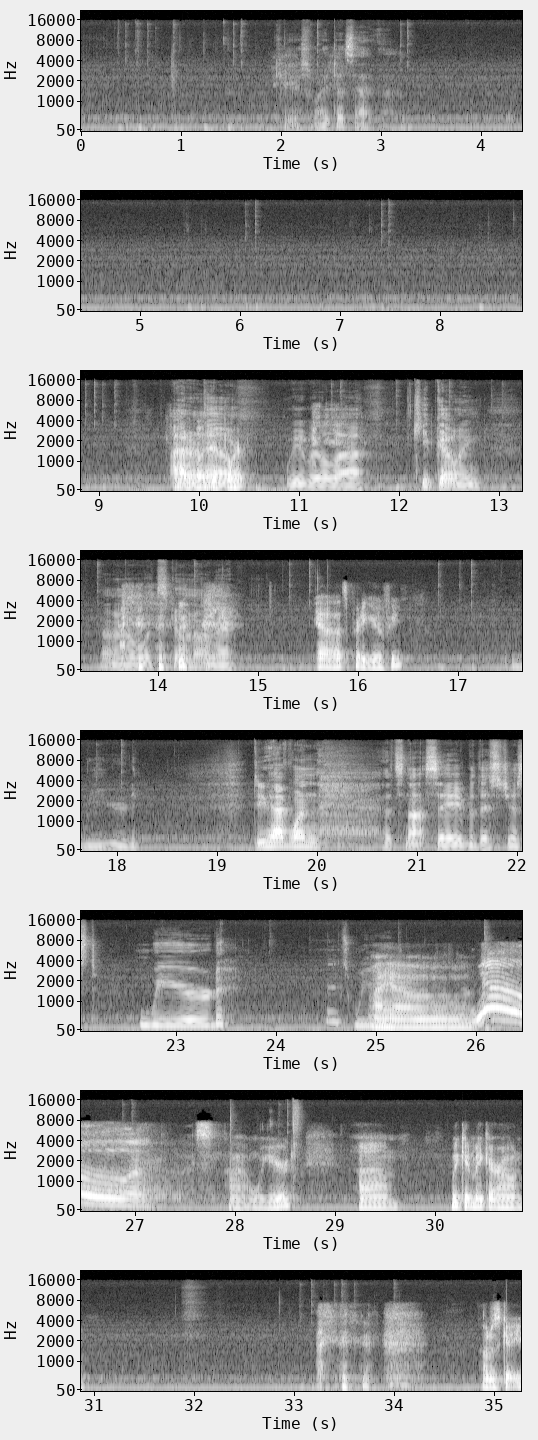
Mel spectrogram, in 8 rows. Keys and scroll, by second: 0.0-1.1 typing, 2.7 f, 5.4 space, 7.2 m, 8.3 space, 10.0 Delete, 11.4-13.6 typing, 15.1 x, 16.7 x, 20.2 r, 26.0 r, 26.5 space, 27.9 f, 33.0-33.9 typing.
